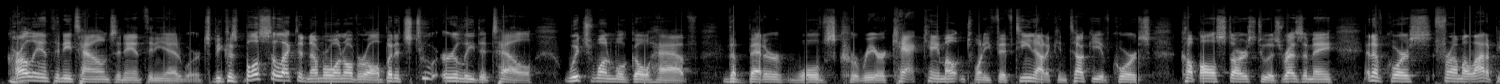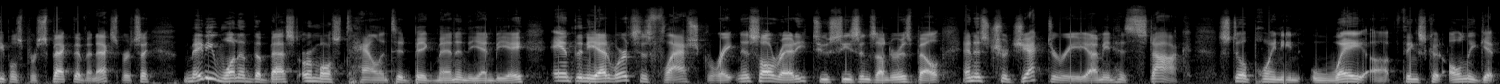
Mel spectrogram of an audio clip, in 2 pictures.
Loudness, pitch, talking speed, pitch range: -21 LUFS, 125 Hz, 190 wpm, 110-145 Hz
